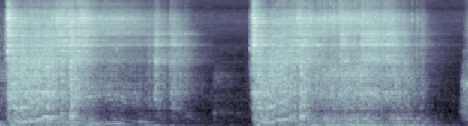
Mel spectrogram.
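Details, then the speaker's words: Ex-Navy patrol boat engine cranked with water intake in a trough: two long cranking runs of about three seconds, almost catching but not running; owner suspects air in the fuel system. "it's so close. Does it just have a bunch of air in it, or why is it not running?"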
